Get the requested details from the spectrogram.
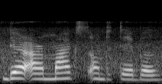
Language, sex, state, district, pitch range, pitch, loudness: English, female, Arunachal Pradesh, Lower Dibang Valley, 230-270 Hz, 250 Hz, -16 LUFS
